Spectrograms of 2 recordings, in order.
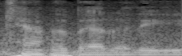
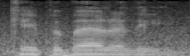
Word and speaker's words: capability: It's not capability. It's capability. Okay.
